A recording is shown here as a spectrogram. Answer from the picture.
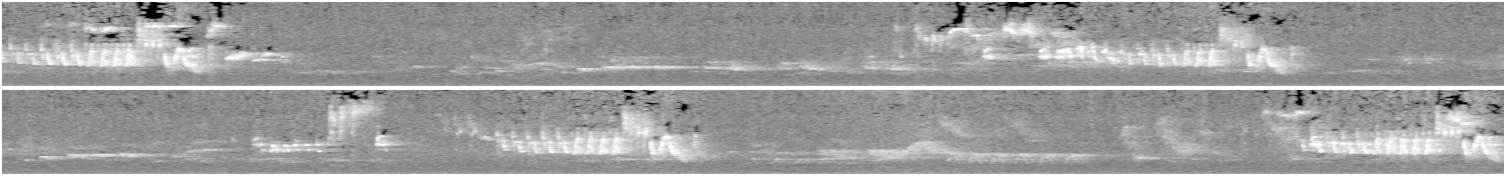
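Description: A songbird singing: about five loud trilled phrases of one to three seconds each, spaced several seconds apart, with softer chirps between them, over a steady outdoor background hiss.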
